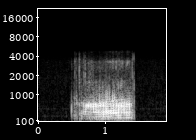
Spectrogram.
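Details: Sleeping pug snoring: one rasping, rattly breath lasting about one second, harsh and pulsed, with quiet before and after.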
